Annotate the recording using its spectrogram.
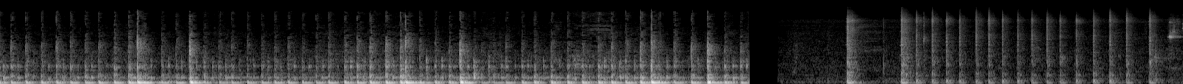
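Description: Basketballs bounce quickly and rhythmically on a hard floor.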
